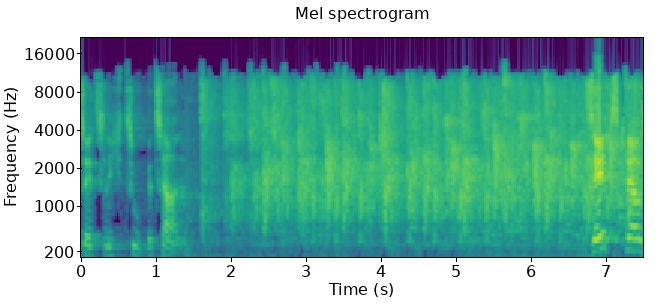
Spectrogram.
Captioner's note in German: Beifall CDU und BÜNDNIS 90/DIE GRÜNEN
